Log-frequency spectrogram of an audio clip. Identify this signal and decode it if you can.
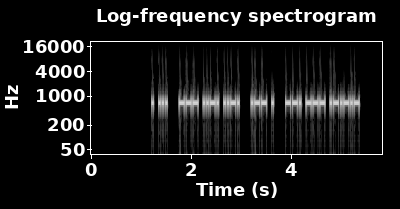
Morse code, heard as a keyed tone, about 36 wpm, 700 Hz. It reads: ES OFF WE GO.
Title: Sentences from Top 200 Words and Abbreviations 35wpm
